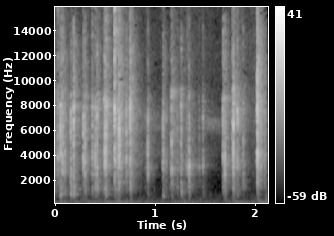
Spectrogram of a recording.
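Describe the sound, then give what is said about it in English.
Typing on a computer keyboard: a rapid, steady stream of crisp plastic key clicks with no voices, continuing evenly throughout. “And I'll type that out so y'all know how it's spelled.”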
